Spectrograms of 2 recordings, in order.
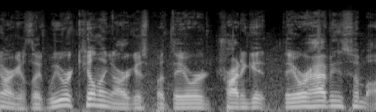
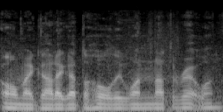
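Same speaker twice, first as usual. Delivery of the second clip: mock crushed, beaten-down, defeated groaning voice; 2 semitones lower, 4 dB quieter than usual. Retelling how a friend got the wrong trinket: imitating someone sounding defeated. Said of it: "just how defeated he sounded".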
